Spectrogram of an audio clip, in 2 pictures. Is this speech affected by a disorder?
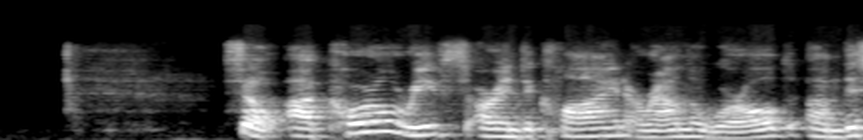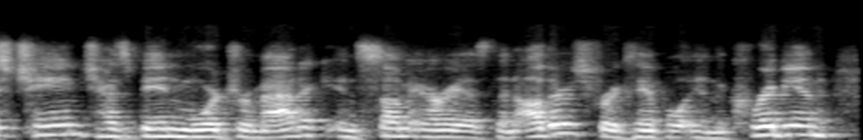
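No.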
